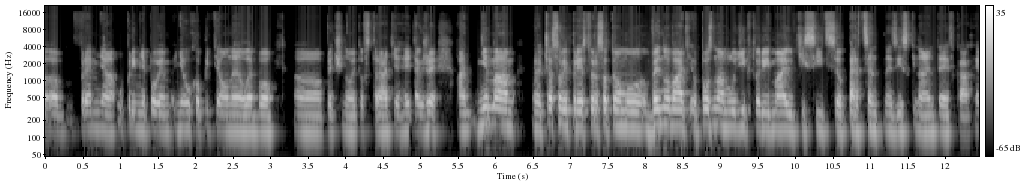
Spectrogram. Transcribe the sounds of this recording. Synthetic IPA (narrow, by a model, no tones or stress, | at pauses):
pɾɛmɲaʔuːpɾiːmɲɛpɔʋɪɛmɲɛuxɔpicɛlnɛːlɛbɔ | ʋɛt͡ʃinɔʊjɛt̪ɔfst̪ɾaːcɛɦɛjt̪aɡʒɛaɲɛmaːm | t͡ʃasɔʋiːpɾɪɛst̪ɔɾsat̪ɔmuʋɛnɔʋacpɔznaːmluɟiːkt̪ɔɾiːmajuːcisiːt͡spɛɾt͡sɛnt̪nɛzis̬kinaɛnt̪̬ɛːɛfkaːɣɦɛ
